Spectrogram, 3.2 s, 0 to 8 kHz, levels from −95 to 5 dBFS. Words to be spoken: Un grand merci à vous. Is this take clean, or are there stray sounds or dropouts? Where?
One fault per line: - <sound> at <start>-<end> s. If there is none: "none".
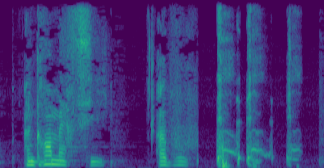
- cough at 2.2-3.0 s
